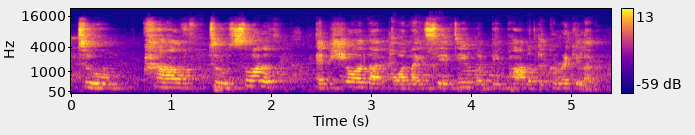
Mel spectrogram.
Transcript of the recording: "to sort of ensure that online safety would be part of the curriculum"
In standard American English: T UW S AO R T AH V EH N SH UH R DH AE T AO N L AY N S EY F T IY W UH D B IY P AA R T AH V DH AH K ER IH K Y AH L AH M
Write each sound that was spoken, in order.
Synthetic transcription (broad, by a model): T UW S AO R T AH V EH N SH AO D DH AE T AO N AY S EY T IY W UH D B IY P AA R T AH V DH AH K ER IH K Y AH L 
